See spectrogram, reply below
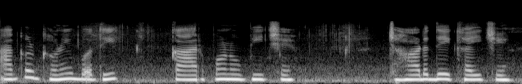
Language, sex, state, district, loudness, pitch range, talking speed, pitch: Gujarati, female, Gujarat, Valsad, -10 LUFS, 210-235 Hz, 115 wpm, 220 Hz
